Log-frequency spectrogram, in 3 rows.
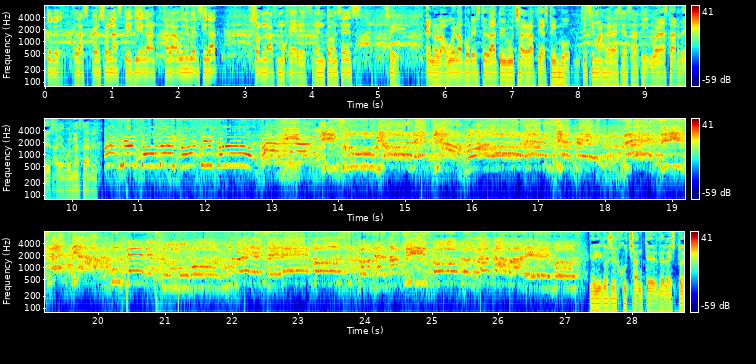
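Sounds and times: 
speech: 0.0 - 10.5, 27.4 - 28.7
crowd chanting at a street demonstration against gender violence in Valencia: 0.2 - 5.7, 10.3 - 27.4.

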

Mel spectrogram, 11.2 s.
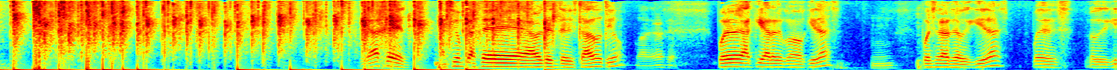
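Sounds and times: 
audience applause: 0.1 - 5.8
speech: 3.7 - 11.1.

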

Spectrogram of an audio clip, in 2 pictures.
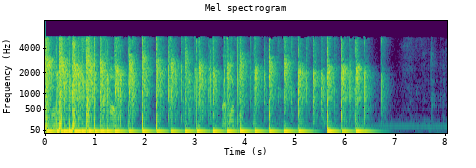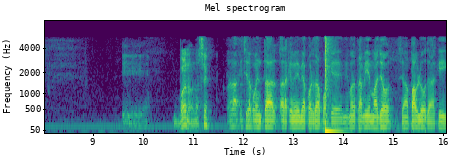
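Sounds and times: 
audience applause: 0.0 - 6.9
speech: 11.1 - 16.0.

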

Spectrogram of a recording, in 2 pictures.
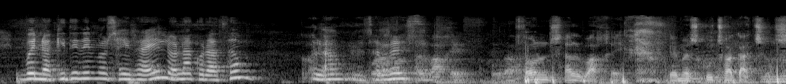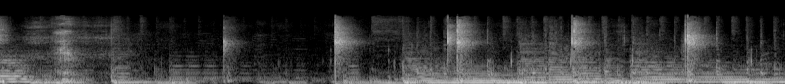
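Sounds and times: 
speech: 0.2 - 8.8
song with sustained instruments and low bass: 3.8 - 15.7
finger snapping: 10.0 - 10.4, 11.2 - 15.5.

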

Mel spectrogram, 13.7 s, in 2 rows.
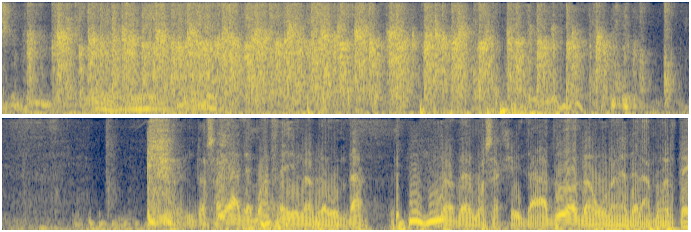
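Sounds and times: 
applause for psychologists: 0.0 - 6.8
speech: 9.1 - 13.7.

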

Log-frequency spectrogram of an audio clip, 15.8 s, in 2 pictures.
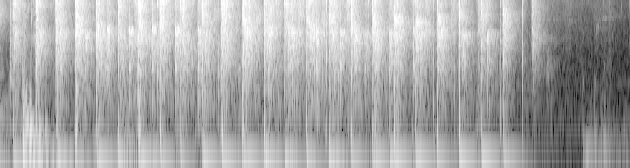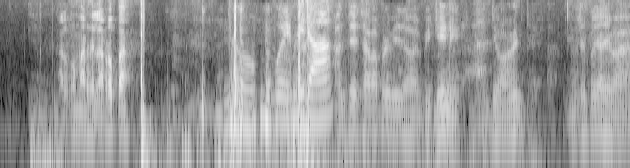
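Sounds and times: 
audience applause: 0.0 - 6.8
speech: 8.8 - 9.6, 10.7 - 15.7.

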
